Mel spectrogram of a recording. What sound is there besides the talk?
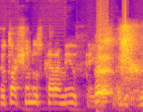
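sneeze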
